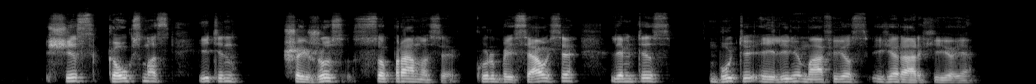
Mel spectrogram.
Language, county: Lithuanian, Šiauliai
